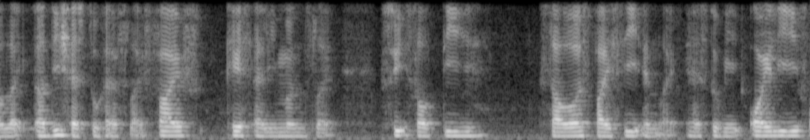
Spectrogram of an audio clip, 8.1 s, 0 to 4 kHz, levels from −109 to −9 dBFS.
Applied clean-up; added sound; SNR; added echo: none; none; none; none.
